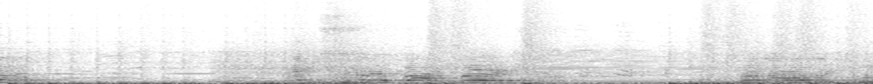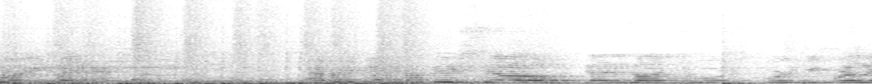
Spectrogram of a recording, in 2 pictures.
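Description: A live rock band playing loud, with drums, electric guitar and shouted vocals, heard from among the crowd.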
